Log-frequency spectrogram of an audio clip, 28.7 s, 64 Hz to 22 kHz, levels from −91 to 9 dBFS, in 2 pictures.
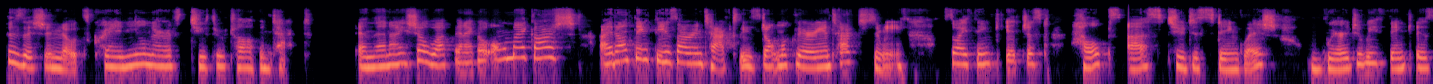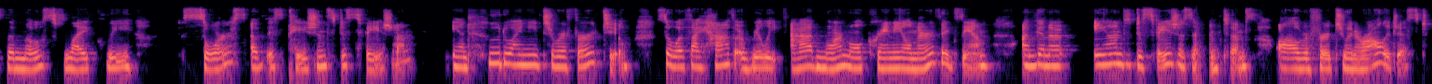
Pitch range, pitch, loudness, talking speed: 200-260 Hz, 225 Hz, -21 LUFS, 175 wpm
